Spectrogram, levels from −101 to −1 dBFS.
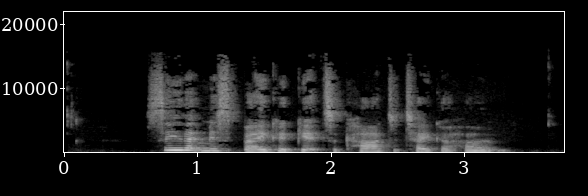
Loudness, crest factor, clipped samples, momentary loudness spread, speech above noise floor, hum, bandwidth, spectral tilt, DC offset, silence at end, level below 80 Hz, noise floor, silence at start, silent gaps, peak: -38 LUFS; 16 dB; under 0.1%; 11 LU; 48 dB; none; 15.5 kHz; -3 dB/octave; under 0.1%; 0.45 s; -82 dBFS; -86 dBFS; 0.65 s; none; -22 dBFS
